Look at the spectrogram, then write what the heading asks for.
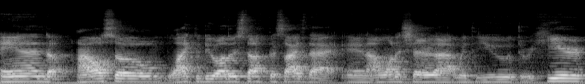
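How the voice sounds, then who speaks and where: The tone is upbeat, and the pace is fairly slow with hardly any pauses. Audible room echo and noticeable background noise surround the voice. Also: man, medium pitch for a man. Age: 20s. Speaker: vlogger and clothing brand owner. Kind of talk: casual vlog. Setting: at home. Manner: whispering; casual, upbeat.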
